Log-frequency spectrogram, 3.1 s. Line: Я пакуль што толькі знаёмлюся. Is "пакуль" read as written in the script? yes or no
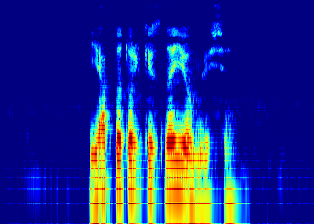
no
